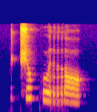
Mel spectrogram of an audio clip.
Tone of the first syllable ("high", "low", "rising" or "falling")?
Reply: high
